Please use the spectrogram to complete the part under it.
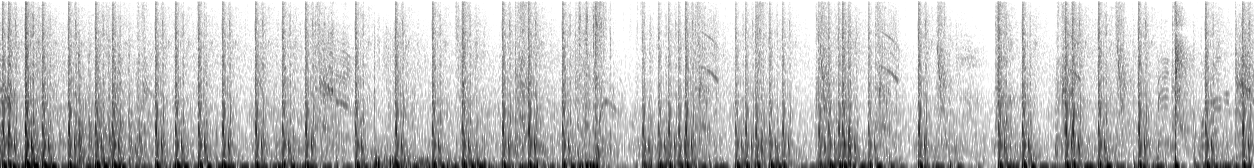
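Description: Sustained heavy video game gunfire in a firefight, loud overlapping automatic bursts and single shots packed tightly together, with short dips in intensity, and voices occasionally shouting beneath the barrage.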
